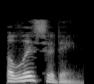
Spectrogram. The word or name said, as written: eliciting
